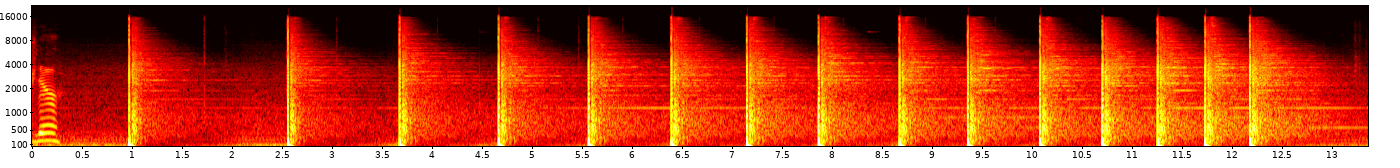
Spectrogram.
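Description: A pistol fires loud shots one after another, ringing out among trees.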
